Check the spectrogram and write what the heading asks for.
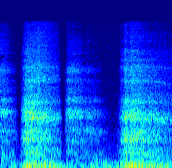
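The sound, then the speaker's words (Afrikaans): A voice demonstrates quick, shallow, panicky breathing into a microphone as an example of anxious breathing: three rushed breathy bursts of inhaling and exhaling separated by brief pauses, loud and airy with no words. “Soos um as ek 'n geluid kan maak in die mikrofoon dit sal benoud wees”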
